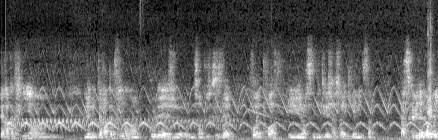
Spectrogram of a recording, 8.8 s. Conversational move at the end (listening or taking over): listening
